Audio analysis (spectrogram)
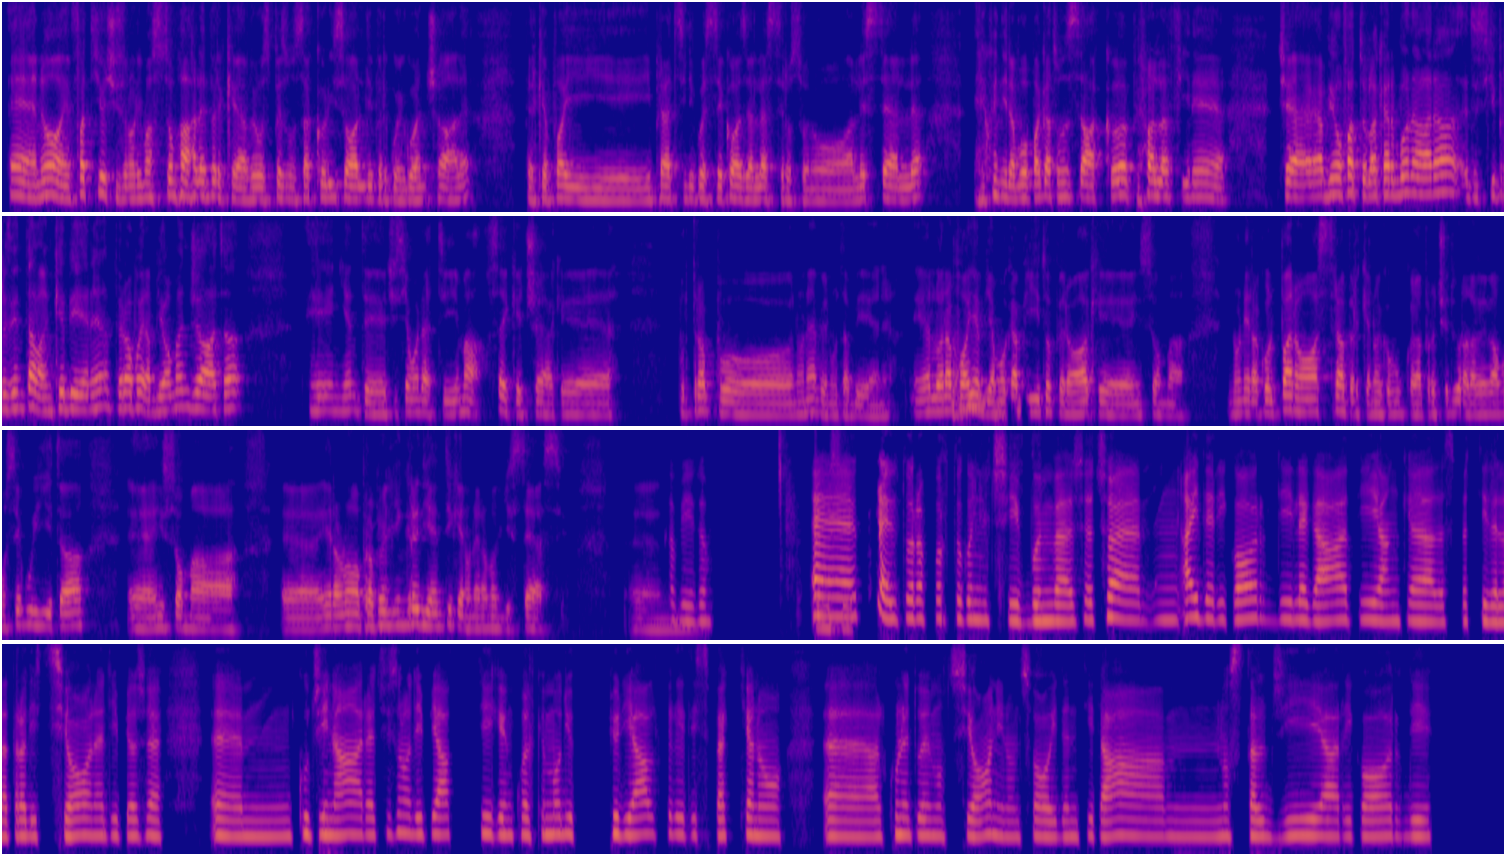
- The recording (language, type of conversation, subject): Italian, podcast, In che modo il cibo ti aiuta a sentirti a casa quando sei lontano/a?
- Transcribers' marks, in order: laughing while speaking: "male"; drawn out: "poi"; drawn out: "sono"; "cioè" said as "ceh"; drawn out: "Che purtroppo"; other background noise; tongue click; other noise; "modo" said as "modiu"; drawn out: "identità"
